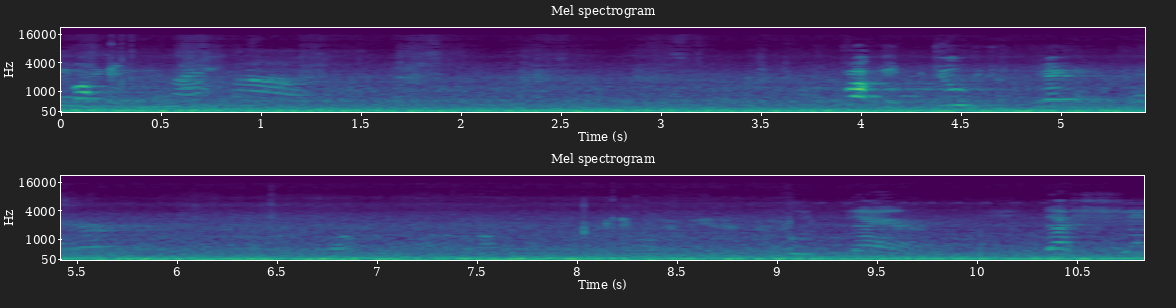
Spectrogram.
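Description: Distant, unintelligible voices over a steady low rumble, with one sharp click about four seconds in.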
